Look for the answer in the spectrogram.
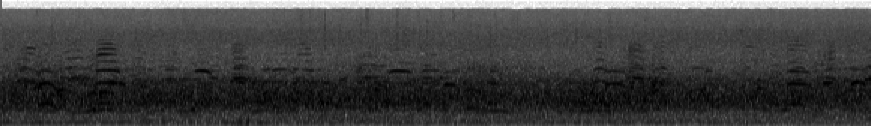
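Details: Canada geese of North America dropping in at a northern USA stopover on fall migration: a crowded honking chorus with several clear, nasal two-part honks rising above the mass of calls.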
